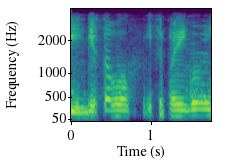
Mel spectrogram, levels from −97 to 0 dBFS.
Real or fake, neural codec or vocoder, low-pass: fake; codec, 44.1 kHz, 1.7 kbps, Pupu-Codec; 3.6 kHz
